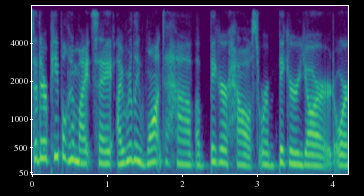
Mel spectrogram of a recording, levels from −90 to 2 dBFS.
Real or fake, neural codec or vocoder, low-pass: real; none; 7.2 kHz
